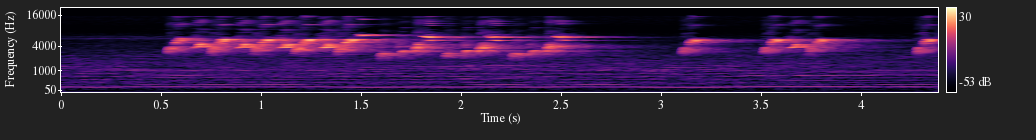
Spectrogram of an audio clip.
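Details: European goldfinch from Turkey, a champion bird with şakşaklı song: a continuous string of quick, high, liquid chattering notes, then short separate chirps, over a steady low hum.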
